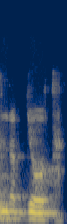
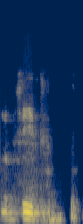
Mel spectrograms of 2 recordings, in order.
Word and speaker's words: Navjeet: When Professor Ravindra Tiwari was speaking, he pronounced my name as Navjot, not Navjeet.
